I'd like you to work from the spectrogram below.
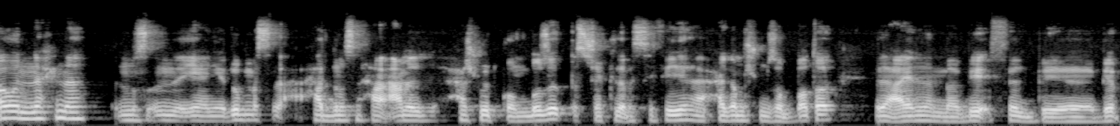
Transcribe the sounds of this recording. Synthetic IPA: ʔæwʔenːʔeħnæ | nesjaʕnid̪ouːmæsælæ̰ħad̪ːmæsælænħa̰ʔa̰melħaʃwet̪kombozet̪̚bæsːʃækːed̪æbæsːfiːhæħaːɡæmeʃmozˤɑbːɑt̪ˤɑ | ʔelʕaːjænlæmːæbejeʔfelbbejeb

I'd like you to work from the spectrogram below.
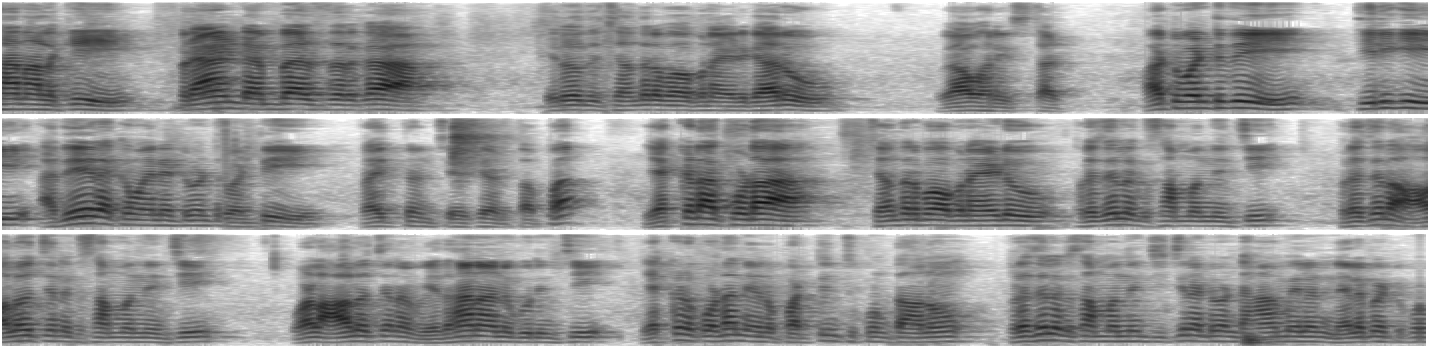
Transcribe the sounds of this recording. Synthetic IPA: aːnaːlɐkibɾaːɳɖembaːsɐdɐɾɡaː | iːɾo̞ːd͡ʒut͡ʃɛnd̪ɾɐbaːbunaːjiɽuɡaːɾu | ʋjɛʋɐɦɐɾist̪aːɽu | ɐʈuʋɐɳʈid̪it̪iɾiɡiɐd̪eːɾɐkɐmɐjnɐʈuʋɐɳʈ̬iɐɳʈipɾɐjɐt̪nɐmt͡ʃeːʃaːɽut̪ɐpːɐ | ɛkːɐɽakuːɽaː | t͡ʃɛnd̪ɾɐbaːbunaːjuɽupɾɐd͡ʒɐlɐkusɐmbɐnd̪ʱiɲt͡ʃi | pɾɐd͡ʒɐlɐaːlɔːt͡ʃɐnɐkusɐmbɐnd̪ʱiɲt͡ʃi | ʋaːɭːɐaːlɔːt͡ʃɐnɐʋid̪ʱaːnaːnːiɡuɾiɲt͡ʃiɛkːɐɽɐkuːɽaːneːnupɐʈːiɲt͡ʃukuɳʈaːnupɾɐd͡ʒɐlɐkusɐmbɐnd̪ʱiɲt͡ʃit͡ʃːinɐʈuʋɐɳʈiɦaːmiːlɐnunɪlɐbeʈːuk

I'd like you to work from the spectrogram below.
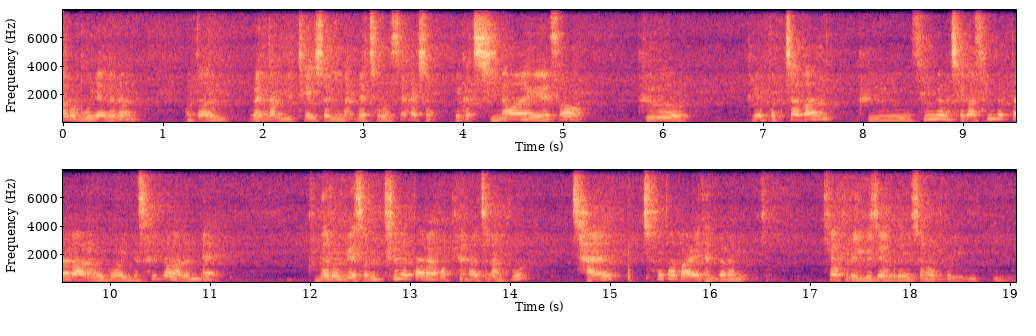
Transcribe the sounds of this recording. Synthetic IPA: ʌɾomoɲamjʌnɯn | ʌt͈ʌnɾendʌmjutʰeiɕʰʌɲinane̞t͡ɕʰoɾos͈elːe̞k̚ɕ͈ʰʌnkɯɲik͈at͡ɕinʌaɥiɦe̞sʰʌ | kɯ | kɯpok̚t͡ɕ͈aban | kɯsʰe̞ŋmjʌŋt͡ɕʰe̞ɡasʰeŋɡet̚t͈aɾanɯnɡoind͡ʑesʰʌɭmjʌŋɦanɯnde̞ | kɯɡʌɾɯɭɥiɦe̞sʰʌnɯntʰɯʎːet̚t͈aɾaɡopʰjojʌnɦad͡ʑinankʰo | t͡ɕaɭt͡ɕʰʌdabaidwe̞ndaɾannd͡ʑo | kʰeʌpʰɯɾiɡɯd͡ʑeneɕʰʌnʌbdɯ

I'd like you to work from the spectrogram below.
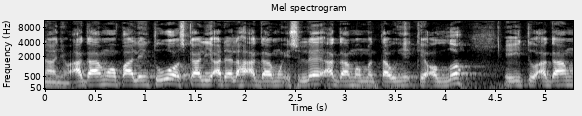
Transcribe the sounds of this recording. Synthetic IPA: aɲaʔa̰ɡamapalɪŋt̪uɔsə̥kaliadalaɦa̰ɡamɔ̃islɛa̰ɡamɔ̃mənt̪awɦɪʔ̪̚kajʔɑlːɔh | jait̪ua̰ɡam

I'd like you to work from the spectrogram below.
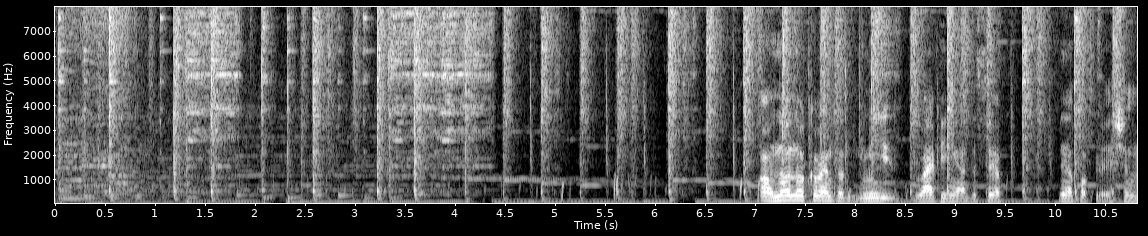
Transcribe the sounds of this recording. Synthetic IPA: ononokɔmɛ̃nt̪ɔmiʋaɪpɪ̃ŋaʊt̪̚d̪əse | ɪ̃nəpɔpjṵlḛːʃə̃n

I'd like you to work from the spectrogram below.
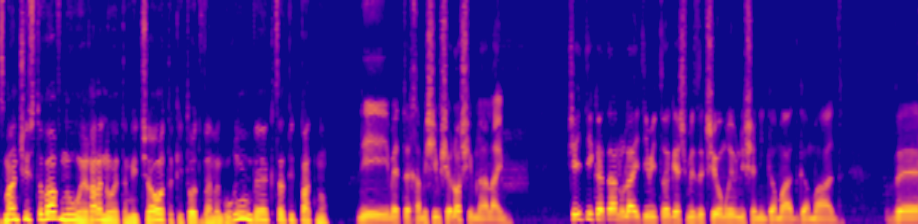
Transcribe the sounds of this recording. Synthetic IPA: zmanʃeist̪o̞vavnueʁalanuet̪hamidʃao̞thakito̞t̬vehameɡuʁimve̞kt͡sat̪̚pit̪̚pat̪nu | animet̪eχamiʃimʃalo̞ʃimnaːlajm | kʃeait̪ikatanulajait̪̬imit̪ʁaɡe̞ʃmizekʃeomʁimliʃeaniɡamad̪ɡamad̪ | ve

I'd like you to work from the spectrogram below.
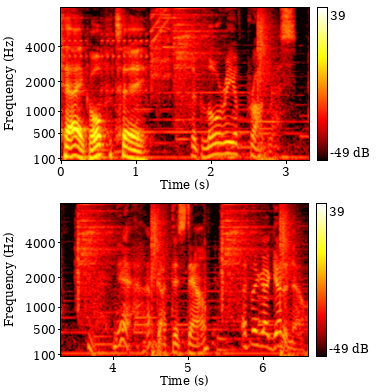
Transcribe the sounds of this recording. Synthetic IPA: kʰeɪɡɔpʰətʰi | ðɨɡlɔɹiʌv̥pʰɹ̥ɑ̰ɡɹɛ̰s | m̩jæ̰aɪvɡɑt̪̚ðɪsd̥ãʊ̃naɪθɪ̃ŋkaɪɡɛɾɨno̰ʊ

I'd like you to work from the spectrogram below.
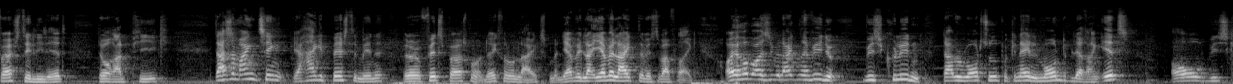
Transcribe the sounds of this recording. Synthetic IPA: fɶɐsd̥elid̥ed̥ | d̥e̝ʋɑ̈ʁɑ̈d̥pʰiːɡ̥ | d̥ɑ̈æɐs̬ɒ̽mɑ̈ŋət͡sʰe̝ŋ̰jɑ̈ɪhɑ̈eɡəed̥̚b̥esd̥əme̝nəmndedfe̝d̥sb̥ɶɐsmɔ̰̽ːlde̝æeɡ̥fɒ̽no̝ːnlɑ̈ɪɡ̥smenjɑ̈ɪʋeljɑ̈ɪʋe̝lɑ̈ɪɡ̥̚d̥eʋesd̥e̝ʋɑ̈fʁɑðˠeɡ̥ʔɒ̽jɑɪɦɔːb̥ɐɒ̽siʋe̝lɑ̈ɪ̥d̥enhɐʋḭːd̥jo | ʋiskʰulḭd̥n̩d̥ɑ̈ʋeʋɒːd̥suðˠpʰɒ̽kʰænɛ̰ːln̩mɒːdn̩d̥ebliɐʁɑ̈ŋ̰e̝d̥ | ɒʊʋis

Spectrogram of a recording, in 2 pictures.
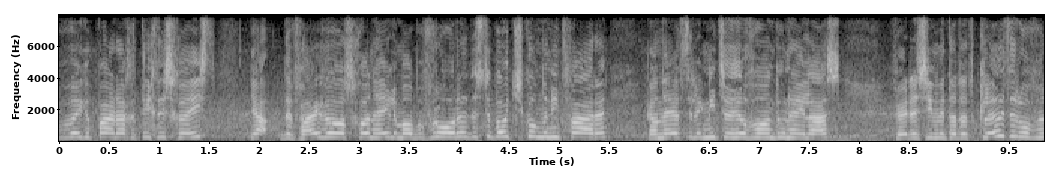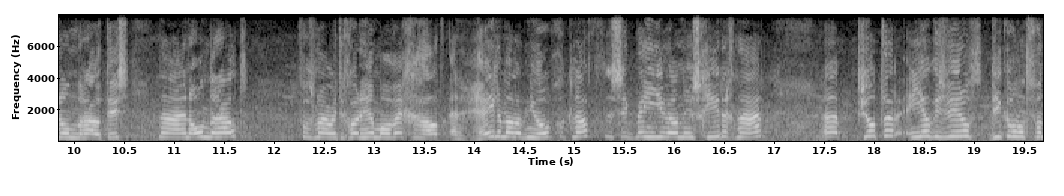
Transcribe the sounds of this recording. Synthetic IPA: vəʋejkənpaːɹdaːɣədɪχtɪsχəʋejst | jadəvɛjvəʋɑsχəʋoːnɦejləmaːlˠbəvroːɾədɵsdəbowtjəskɔndənitfaːɾə | kɑndəɛftəlɪŋnitsowɦɪːlˠvɪlˠaːndunɦejlaːs | fɛɹdəɹzinʋədɔtətkløɥtərɔfənɔndərɦawtɪs | naənɔndərɦawt | fɔlˠəsmɛjʋɔɹtəχʋoːnɦeːləmaːlˠʋɛχəɦaːlˠtʰɛnɦejləmaːlˠɔpniwɔpχəknɑp̚tdøsɪɡ̚bɛnhiːɹʋɛlˠnywsχiːɾəχnaːr | əpjɔtərɪ̰njowkəsʋɪːɾəlˠtdikɔnətfɔ

